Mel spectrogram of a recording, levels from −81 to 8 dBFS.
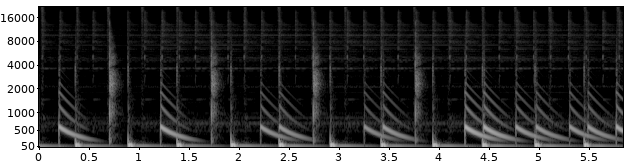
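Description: A music clip with no faults.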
